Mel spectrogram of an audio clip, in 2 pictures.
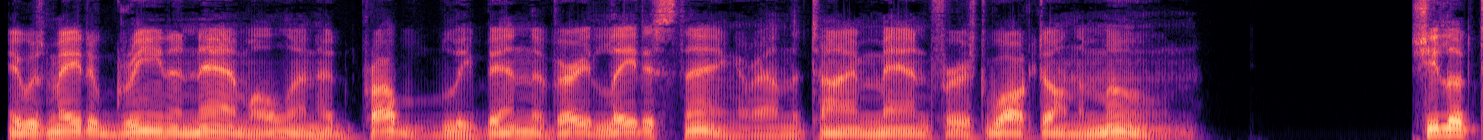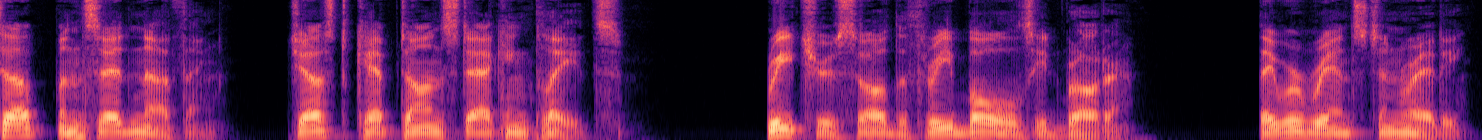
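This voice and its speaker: Very deep-voiced man narrating a thriller. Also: expressive, moderate pace, no echo, studio quality. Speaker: audiobook narrator.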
